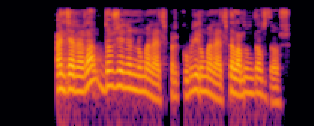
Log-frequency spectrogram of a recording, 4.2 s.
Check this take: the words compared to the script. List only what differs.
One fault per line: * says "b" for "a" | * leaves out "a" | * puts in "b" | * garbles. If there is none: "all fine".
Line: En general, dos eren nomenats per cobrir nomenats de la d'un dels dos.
all fine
